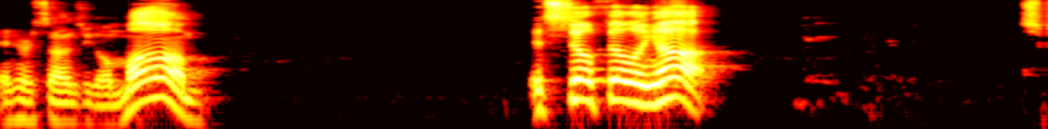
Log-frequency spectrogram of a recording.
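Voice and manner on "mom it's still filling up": high, loud call to mother; astonished son. Acted. Preacher voices sons watching oil rise, astonished. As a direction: exclaim upward in mock amazement.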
